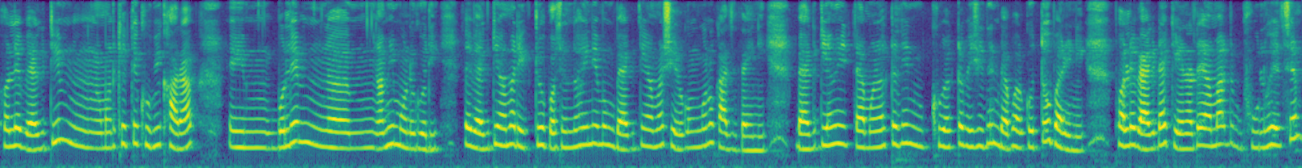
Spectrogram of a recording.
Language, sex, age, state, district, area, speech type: Bengali, female, 18-30, West Bengal, Bankura, urban, spontaneous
